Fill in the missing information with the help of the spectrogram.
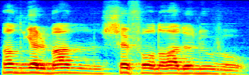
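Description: A man reading a novel aloud as the narrator, in measured, even storytelling. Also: fairly high pitch. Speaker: audiobook reader.

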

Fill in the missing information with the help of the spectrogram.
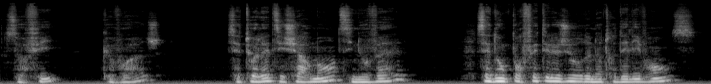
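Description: A man's voice: mid-range voice, expressive, unhurried, mellow, breathy edge. A man voicing a passionate, adoring husband who speaks with ardent exclamations.

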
